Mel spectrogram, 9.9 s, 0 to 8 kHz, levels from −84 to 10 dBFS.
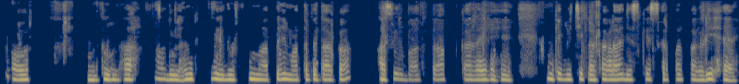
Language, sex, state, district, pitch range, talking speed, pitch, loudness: Hindi, male, Uttar Pradesh, Budaun, 170-185 Hz, 150 wpm, 175 Hz, -20 LUFS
